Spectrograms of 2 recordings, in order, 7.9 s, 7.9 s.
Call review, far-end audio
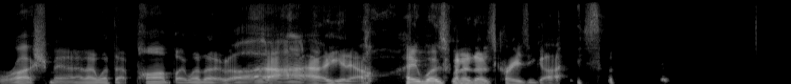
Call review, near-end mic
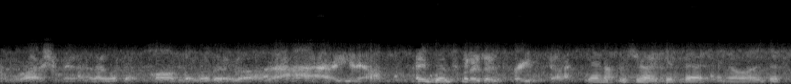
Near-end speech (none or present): present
